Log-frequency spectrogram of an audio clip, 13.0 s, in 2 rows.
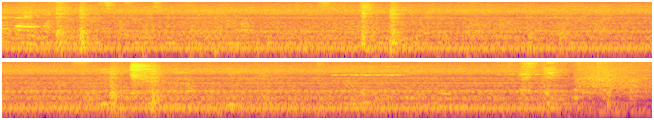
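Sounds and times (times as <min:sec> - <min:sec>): train running hum: 0:00.0 - 0:13.0.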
